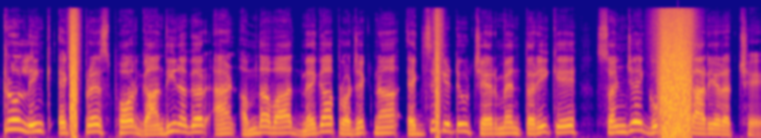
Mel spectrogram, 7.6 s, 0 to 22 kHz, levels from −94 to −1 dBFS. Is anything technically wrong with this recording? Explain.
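Yes. Wireless microphone noise hits occur at 0.66–0.83 s, at 4.29–4.47 s just after "અમદાવાદ મેગા પ્રોજેક્ટના", and at 6.46–7.06 s. Each time the FM radio link fades as reflected signals cancel, so receiver noise rises over the speech as a brief swish of static.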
